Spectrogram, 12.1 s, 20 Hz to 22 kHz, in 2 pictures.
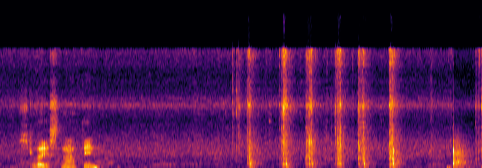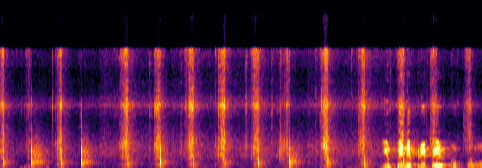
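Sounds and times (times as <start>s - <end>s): knife slicing herbs on board: 3.0s - 5.1s, 5.9s - 12.0s.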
